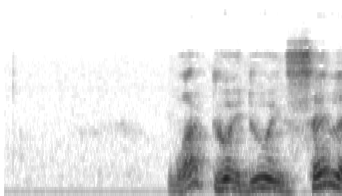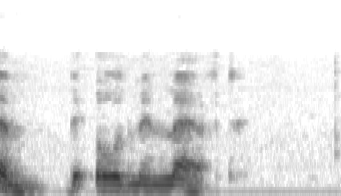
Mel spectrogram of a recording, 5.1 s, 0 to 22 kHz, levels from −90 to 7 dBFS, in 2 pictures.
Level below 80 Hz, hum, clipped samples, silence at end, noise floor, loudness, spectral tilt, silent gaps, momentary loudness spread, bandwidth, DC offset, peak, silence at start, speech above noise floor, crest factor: -60 dBFS; none; under 0.1%; 1.05 s; -66 dBFS; -20 LUFS; -5 dB/octave; none; 13 LU; 9.6 kHz; under 0.1%; -4 dBFS; 1.25 s; 46 dB; 18 dB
